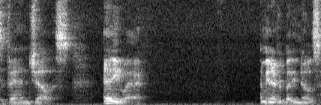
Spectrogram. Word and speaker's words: Vangelis: you all know of vangelis van geles vangulis i don't know how to pronounce it i'm not from the 70s um but i'm pretty sure it's van jealous anyway i mean everybody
